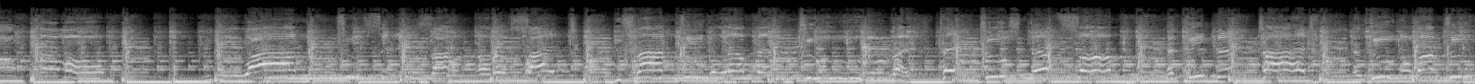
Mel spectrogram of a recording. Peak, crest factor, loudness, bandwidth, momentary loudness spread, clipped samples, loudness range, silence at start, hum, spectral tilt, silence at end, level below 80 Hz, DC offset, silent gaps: 0 dBFS; 10 dB; -11 LUFS; 15.5 kHz; 2 LU; under 0.1%; 1 LU; 0 s; none; -5 dB/octave; 0 s; -26 dBFS; under 0.1%; none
